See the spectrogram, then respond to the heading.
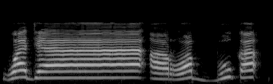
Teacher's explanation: ये है मद वाजिब, इसको खींचेंगे तीन अलिफ के बराबर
